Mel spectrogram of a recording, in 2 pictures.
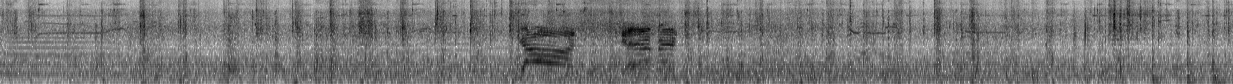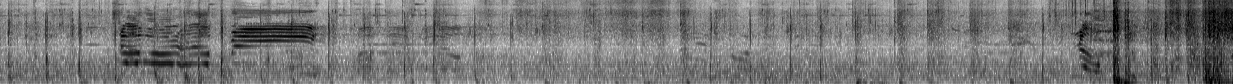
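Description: Footsteps run on dirt and gravel.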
